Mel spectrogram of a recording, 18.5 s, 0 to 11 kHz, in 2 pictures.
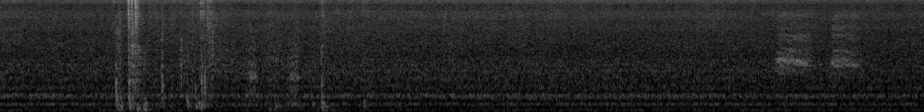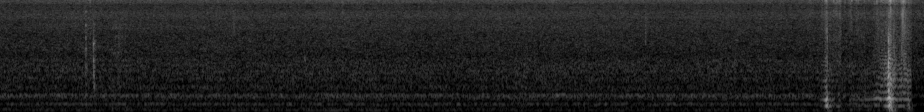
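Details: Low continuous hum of honey bees during removal of a 15-year-old beehive from a house, broken by sharp knocks and bangs of work near the start and end.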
